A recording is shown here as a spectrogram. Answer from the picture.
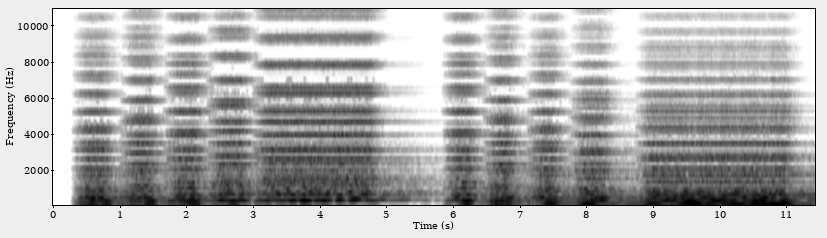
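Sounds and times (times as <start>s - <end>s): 
strange orchestral music: 0.4s - 11.4s.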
